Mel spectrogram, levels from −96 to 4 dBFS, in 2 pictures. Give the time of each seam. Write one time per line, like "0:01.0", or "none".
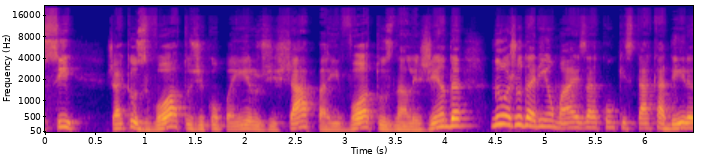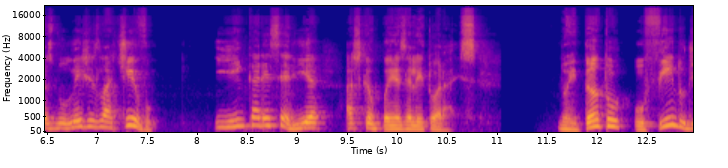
none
